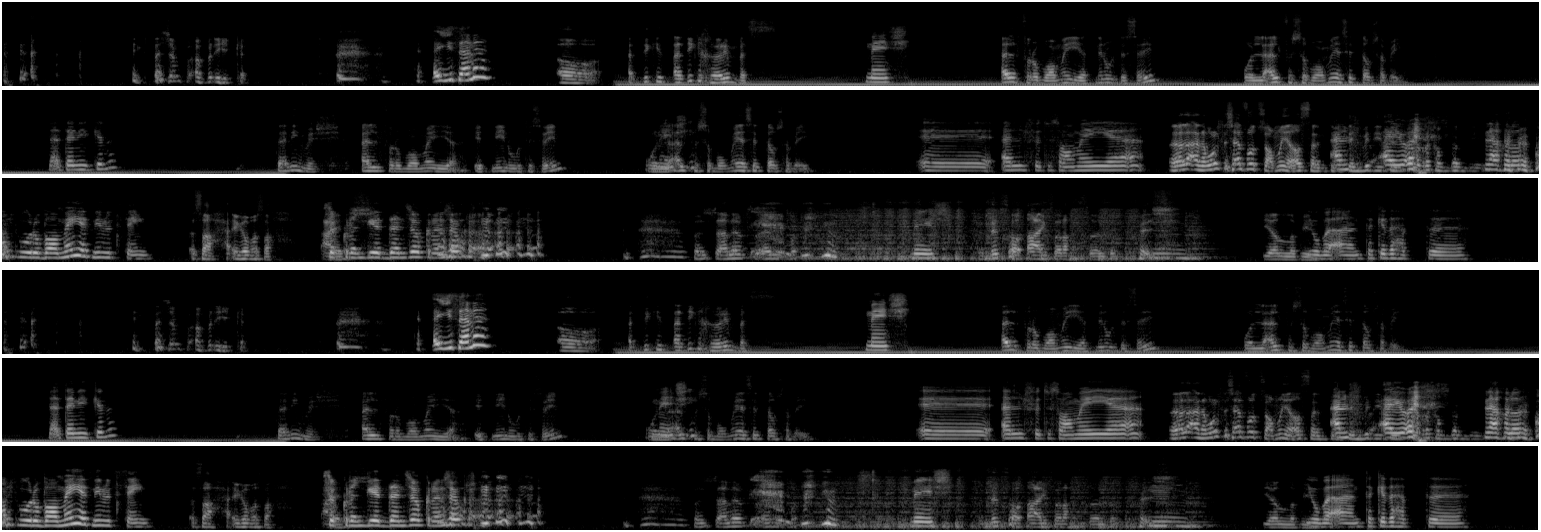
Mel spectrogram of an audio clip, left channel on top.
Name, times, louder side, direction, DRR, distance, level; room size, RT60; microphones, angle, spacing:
voice 1, 1.3-2.3 3.3-3.9 5.5-5.9 6.3-7.7 10.0-11.6 12.4-14.1 18.1-20.0 20.3-21.0 21.8-23.5 27.0-30.8 32.6-33.6 33.9-34.4 35.1-36.1 37.1-38.7 40.5-42.5 43.3-43.9, left 4 dB, 60° left, 0.7 m, -37 dB
voice 2, 4.3-4.9 8.6-9.1 15.8-16.5 21.9-22.2 24.5-26.8 28.7-28.9 29.1-29.7 30.2-32.2 34.0-36.1 38.2-39.5 39.8-40.2 42.2-42.7 43.8-45.4, right 3 dB, 35° right, 0.5 m, -30 dB
sound 1, 6.1-18.2, equal, 30° left, 1.0 m, -44 dB
Snare drum, 38.0-42.9, left 2 dB, 80° left, 1.0 m, -45 dB
2.3 x 2.0 x 2.7 m
head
